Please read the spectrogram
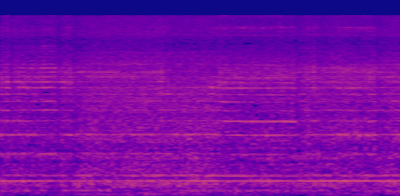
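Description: Rotary carving tool spinning a Kutzall carbide taper burr against wood, a faint steady motor hum with a level tone as it feathers the cut.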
